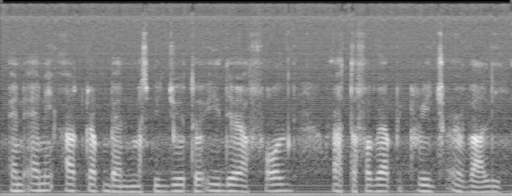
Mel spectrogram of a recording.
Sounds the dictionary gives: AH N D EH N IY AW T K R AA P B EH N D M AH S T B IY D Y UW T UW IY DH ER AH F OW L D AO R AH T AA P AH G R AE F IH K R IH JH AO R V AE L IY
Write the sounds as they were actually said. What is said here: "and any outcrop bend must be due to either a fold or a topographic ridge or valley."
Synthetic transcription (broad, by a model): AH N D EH N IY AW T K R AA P B EH N D M AH S T B IY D Y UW T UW IY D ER AH F OW L D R AH T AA F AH G R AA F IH K R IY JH AO R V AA L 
